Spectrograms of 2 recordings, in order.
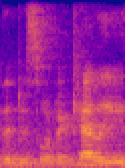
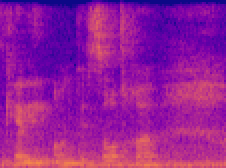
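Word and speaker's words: Kelly en Désordre: the Santa you know if we're trying to say it properly in French some people call it the disorder Kelly some people say Kelly disorder but really if we're being specific it's Kelly on DeSoto um I did ask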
